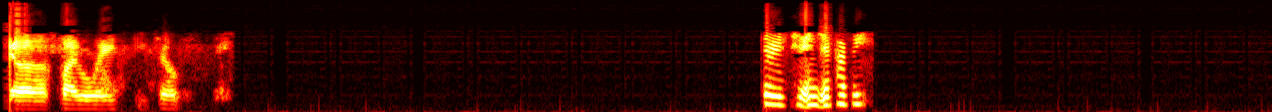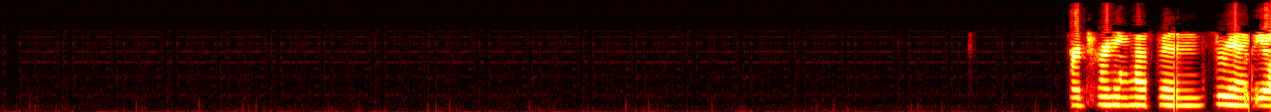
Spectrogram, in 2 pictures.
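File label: Police Department, scanner audio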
